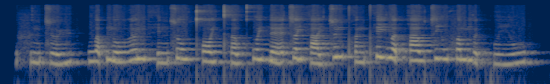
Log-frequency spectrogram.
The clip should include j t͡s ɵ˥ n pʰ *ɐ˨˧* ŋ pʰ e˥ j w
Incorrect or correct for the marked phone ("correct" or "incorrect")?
correct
